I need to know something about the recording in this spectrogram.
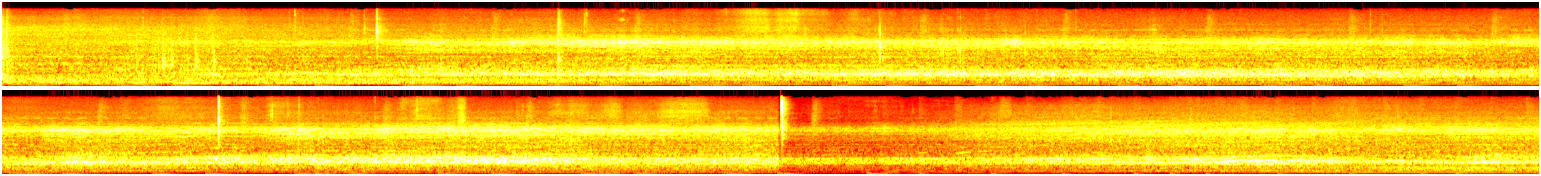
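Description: A steady whooshing noise over a low hum, which drops suddenly about three-quarters of the way through and then slowly builds again.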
